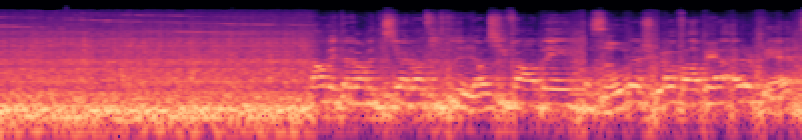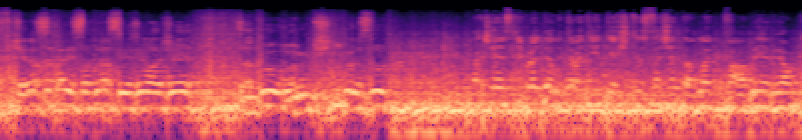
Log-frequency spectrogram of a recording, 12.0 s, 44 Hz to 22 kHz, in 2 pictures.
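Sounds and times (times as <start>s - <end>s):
rally car engine idling: 0.0s - 12.0s.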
